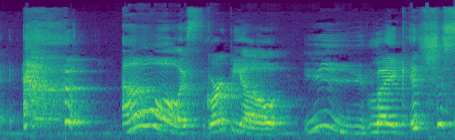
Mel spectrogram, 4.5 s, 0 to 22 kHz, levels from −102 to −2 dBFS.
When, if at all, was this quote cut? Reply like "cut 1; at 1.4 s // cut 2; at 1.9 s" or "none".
none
